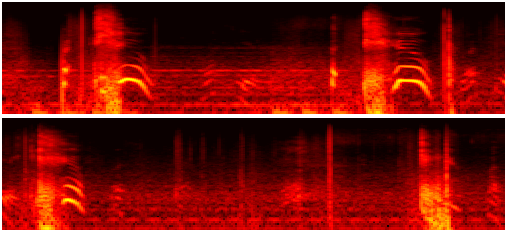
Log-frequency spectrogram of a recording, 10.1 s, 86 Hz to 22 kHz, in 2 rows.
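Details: Four loud sneezes, each with a voiced 'ah' build-up and a sharp burst, over faint background sound; repeated hay fever sneezes, filmed over 3–4 days.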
